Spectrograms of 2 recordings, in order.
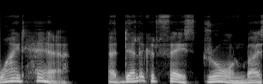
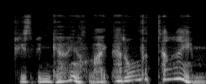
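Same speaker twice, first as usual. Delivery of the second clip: hushed half-whisper, kept soft; 4 semitones higher, 5 dB quieter than usual. Replying to a companion's murmured remark, half-whispering. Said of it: "whispered Tuppence".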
